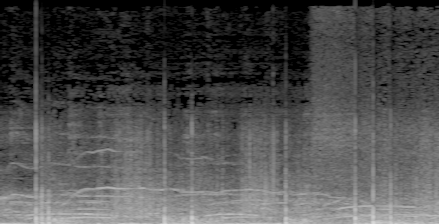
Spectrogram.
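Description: Aerial fireworks display: several sharp bangs of shells bursting at irregular intervals, one after another.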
